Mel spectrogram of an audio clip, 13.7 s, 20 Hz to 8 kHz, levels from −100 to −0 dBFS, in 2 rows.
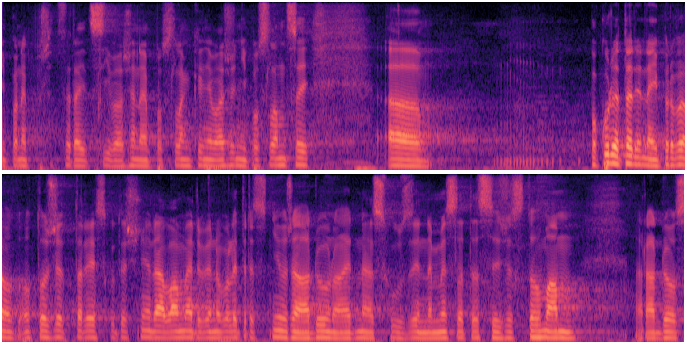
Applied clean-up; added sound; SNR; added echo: none; none; none; none.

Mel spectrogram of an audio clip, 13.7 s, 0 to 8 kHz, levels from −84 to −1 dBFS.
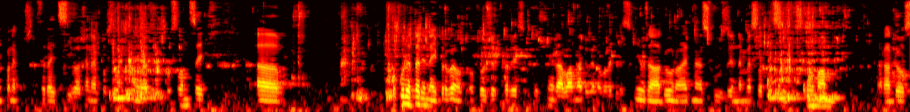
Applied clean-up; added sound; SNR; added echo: classical method Wiener filter.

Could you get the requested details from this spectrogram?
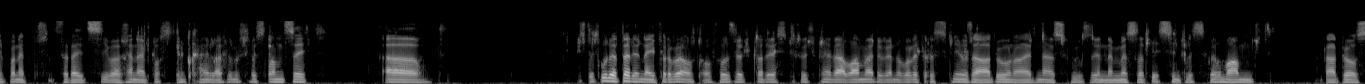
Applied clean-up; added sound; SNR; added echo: neural diffusion model UNIVERSE++.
